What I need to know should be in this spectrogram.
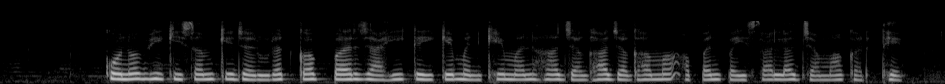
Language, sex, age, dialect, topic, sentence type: Chhattisgarhi, female, 18-24, Western/Budati/Khatahi, banking, statement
